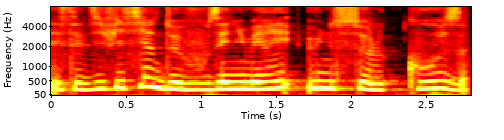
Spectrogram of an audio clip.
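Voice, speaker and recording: A woman talks at a fairly slow pace in a dark, mellow tone, her intonation staying fairly even. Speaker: podcast host, entrepreneur. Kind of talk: solo podcast monologue. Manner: hesitant, many fillers.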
